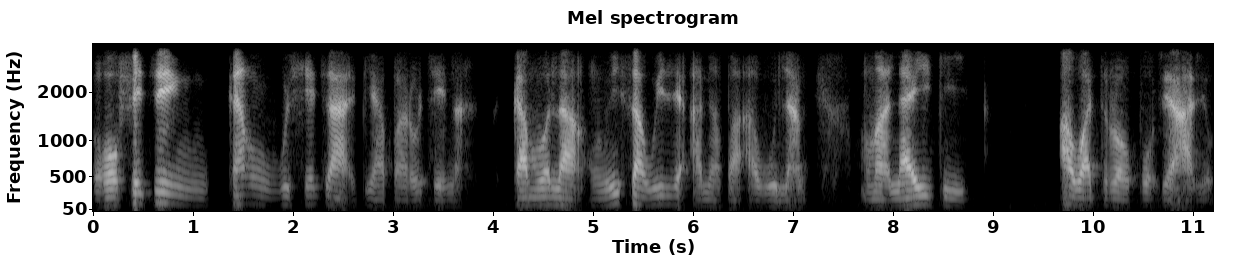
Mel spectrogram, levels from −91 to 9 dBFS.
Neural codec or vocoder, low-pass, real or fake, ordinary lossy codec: codec, 16 kHz in and 24 kHz out, 1 kbps, XY-Tokenizer; 3.6 kHz; fake; none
